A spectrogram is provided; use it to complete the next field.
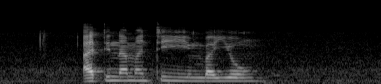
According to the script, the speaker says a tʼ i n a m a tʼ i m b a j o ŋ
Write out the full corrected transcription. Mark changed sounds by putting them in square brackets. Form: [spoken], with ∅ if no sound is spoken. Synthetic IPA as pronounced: a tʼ i n a m a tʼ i m b a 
